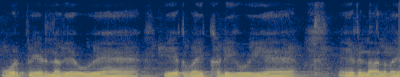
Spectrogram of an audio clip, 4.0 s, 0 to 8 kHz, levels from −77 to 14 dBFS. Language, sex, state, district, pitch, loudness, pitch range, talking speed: Hindi, male, Uttar Pradesh, Shamli, 145 Hz, -13 LUFS, 145-150 Hz, 195 wpm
